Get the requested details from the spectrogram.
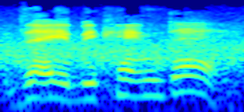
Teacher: No th sound. So anything with a th was replaced with a d.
